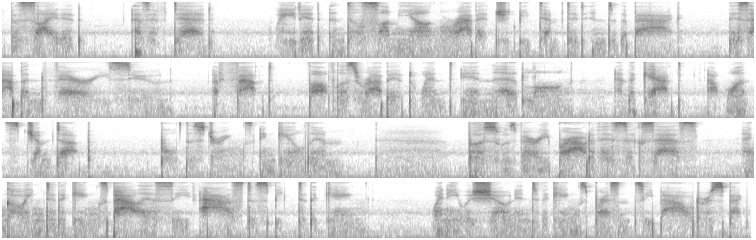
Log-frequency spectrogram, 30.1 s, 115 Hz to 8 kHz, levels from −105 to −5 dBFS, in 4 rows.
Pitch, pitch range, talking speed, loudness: 90 Hz, 85-90 Hz, 140 wpm, -50 LUFS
